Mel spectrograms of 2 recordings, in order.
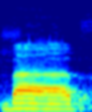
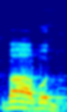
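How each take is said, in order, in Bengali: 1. শব্দটি একটি খালি ব্যঞ্জনবর্ণ দিয়ে শেষ হয়। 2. শব্দটি স্বরবর্ণ আর n দিয়ে শেষ হয়। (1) "থামার সময় সুকুন দিয়ে থামতে হবে।" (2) "না ঠিক না।"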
